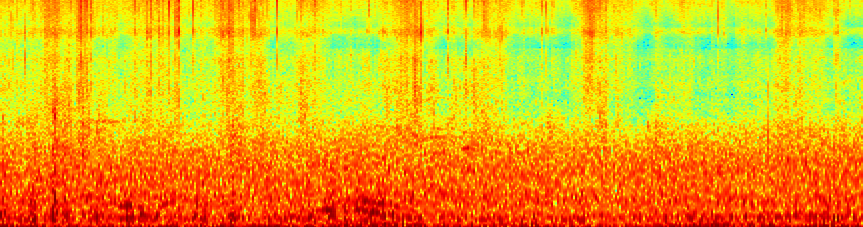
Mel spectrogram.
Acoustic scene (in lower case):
residential area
